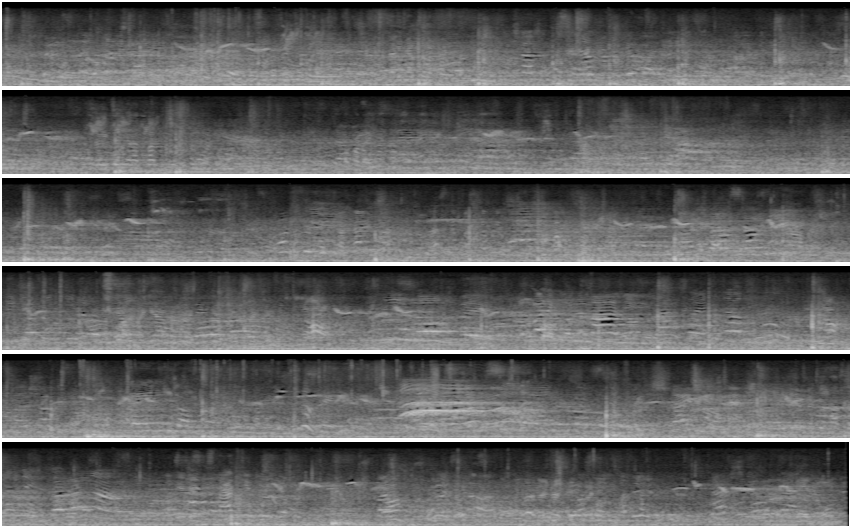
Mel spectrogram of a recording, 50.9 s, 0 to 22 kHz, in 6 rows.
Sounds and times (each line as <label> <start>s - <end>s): Kids playing soccer 0.0s - 50.8s
tourists 0.0s - 50.8s
birds 1.3s - 4.3s
birds 17.1s - 19.3s
birds 21.3s - 31.4s
birds 33.6s - 39.4s
birds 44.3s - 47.1s
birds 49.0s - 50.8s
